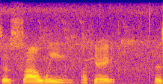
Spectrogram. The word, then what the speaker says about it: Samhain: i n for some reason uh is perfectly pronounced as saen okay it says over here Sam pronounced S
